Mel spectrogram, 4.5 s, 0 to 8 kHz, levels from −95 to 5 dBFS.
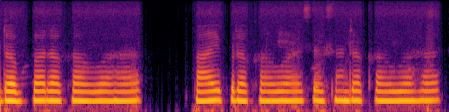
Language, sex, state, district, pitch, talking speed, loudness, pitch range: Hindi, female, Jharkhand, Palamu, 210 Hz, 145 wpm, -16 LUFS, 210-215 Hz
